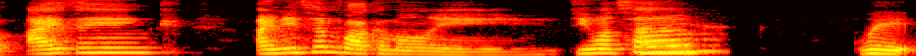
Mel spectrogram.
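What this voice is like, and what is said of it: Imitated high-school girl voice. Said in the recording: “my Courtney impression because I think I'm getting really good at my Courtney impression ... I'm actually really impressed with myself and my Courtney impression. She just sounds like all the girls I went to high school with”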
